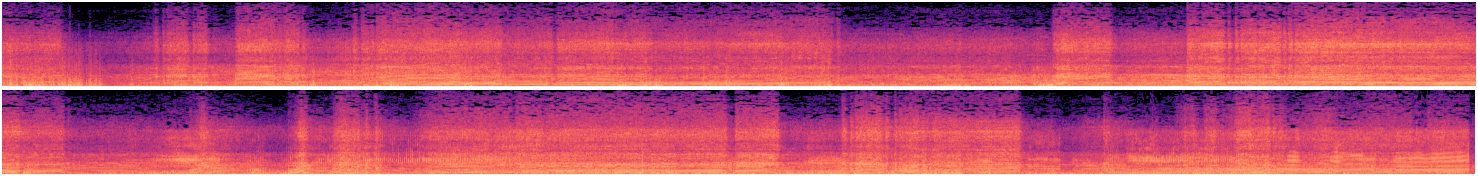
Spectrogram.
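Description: A dirt bike engine revs up and down close by, shifting through gears.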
